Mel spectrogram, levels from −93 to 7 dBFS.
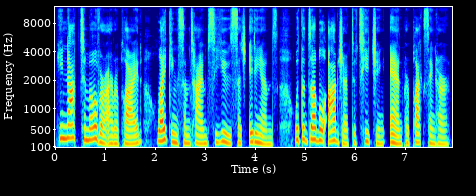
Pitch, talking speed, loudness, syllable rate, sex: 200 Hz, 160 wpm, -20 LUFS, 4.9 syllables/s, female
